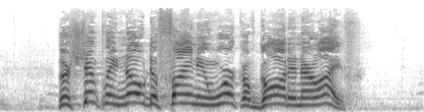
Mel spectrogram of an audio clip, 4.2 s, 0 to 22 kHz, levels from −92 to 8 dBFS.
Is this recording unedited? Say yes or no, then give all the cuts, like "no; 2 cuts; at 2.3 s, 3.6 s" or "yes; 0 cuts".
yes; 0 cuts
